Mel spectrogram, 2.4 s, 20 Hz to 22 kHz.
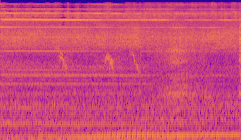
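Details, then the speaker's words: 2015 Honda Wave 125i bored to 143cc, fuel injected, seat open: low steady hum at key-on, the in-tank fuel pump priming normally. "that's the fuel pump turning on and priming when the bike goes"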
